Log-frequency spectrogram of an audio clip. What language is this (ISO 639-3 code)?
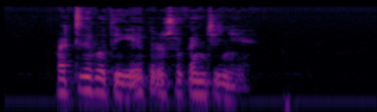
cat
